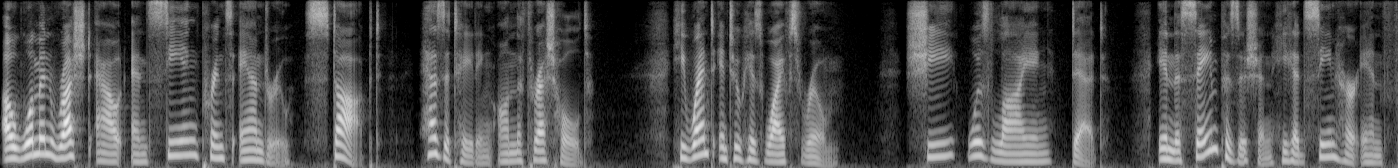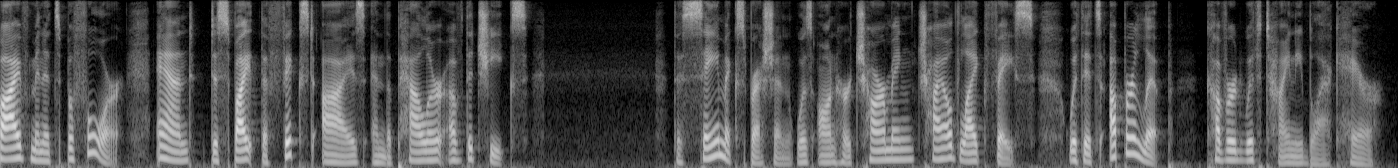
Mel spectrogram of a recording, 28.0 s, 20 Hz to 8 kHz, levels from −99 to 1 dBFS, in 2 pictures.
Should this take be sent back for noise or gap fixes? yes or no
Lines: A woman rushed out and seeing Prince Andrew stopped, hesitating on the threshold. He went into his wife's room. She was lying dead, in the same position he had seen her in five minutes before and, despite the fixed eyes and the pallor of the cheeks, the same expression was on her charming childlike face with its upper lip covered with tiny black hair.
no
